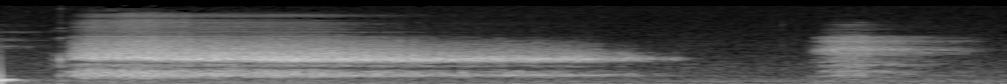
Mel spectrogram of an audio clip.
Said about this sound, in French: Observez le simple mouvement naturel de votre souffle. Inspiration. expiration.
